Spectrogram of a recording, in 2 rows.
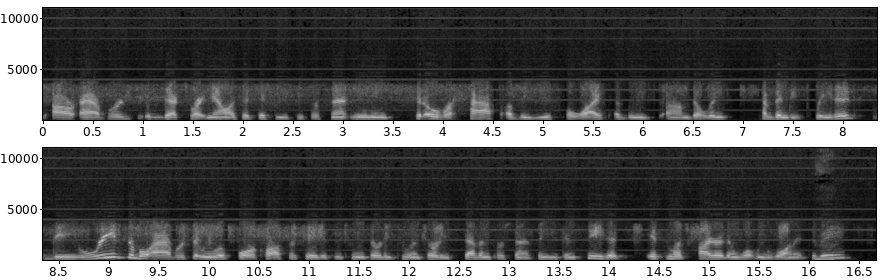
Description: A recent report from the Maryland Comptroller’s office showed that only 20% of public school buildings in the state were rated “like new” while Allegany and Garrett were among five counties with buildings well past their lifespan. State School Superintendent Dr. Carey Wright told reporters the state average indicates a need to prioritize repairs and updates…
